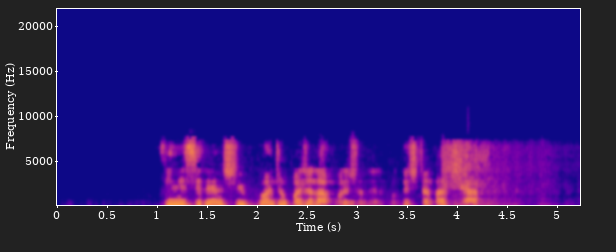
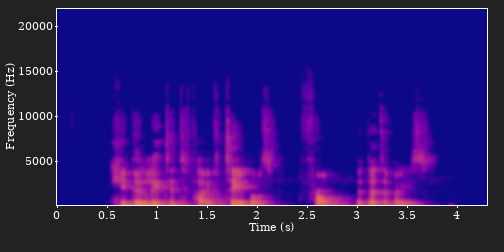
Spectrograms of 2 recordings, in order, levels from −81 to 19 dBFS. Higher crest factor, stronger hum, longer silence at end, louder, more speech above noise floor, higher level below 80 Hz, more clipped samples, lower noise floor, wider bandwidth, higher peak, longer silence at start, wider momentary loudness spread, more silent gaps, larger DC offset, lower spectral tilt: about the same, 18 dB vs 20 dB; neither; first, 0.9 s vs 0.6 s; first, -15 LUFS vs -25 LUFS; first, 59 dB vs 55 dB; first, -58 dBFS vs -64 dBFS; neither; second, -75 dBFS vs -79 dBFS; second, 8 kHz vs 13 kHz; first, 0 dBFS vs -6 dBFS; first, 1.05 s vs 0.55 s; about the same, 16 LU vs 17 LU; neither; neither; second, -3.5 dB/octave vs -5.5 dB/octave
